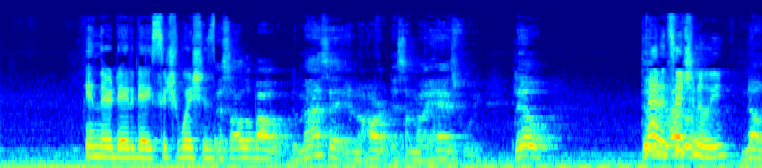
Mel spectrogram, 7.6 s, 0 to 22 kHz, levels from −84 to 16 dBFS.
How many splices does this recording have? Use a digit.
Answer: 2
